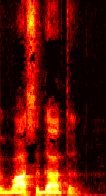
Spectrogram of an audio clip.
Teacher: ਵਸ ਕਸ ਕੇ ਬੋਲਣਾ ਗਤ ਪੋਲਾ ਬੋਲਣਾ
